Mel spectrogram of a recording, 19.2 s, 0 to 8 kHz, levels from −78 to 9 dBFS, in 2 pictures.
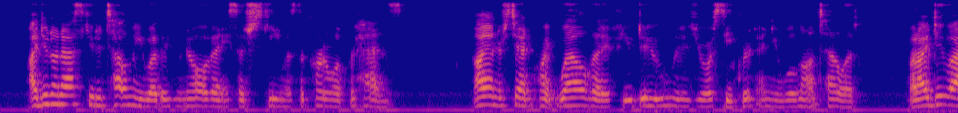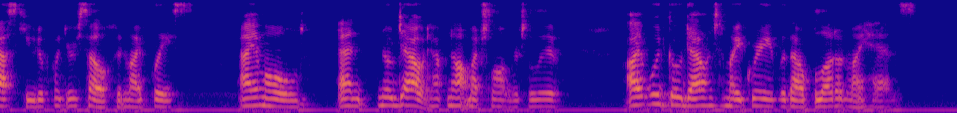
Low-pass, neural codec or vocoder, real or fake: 7.2 kHz; codec, 16 kHz, 16 kbps, FunCodec, trained on Chinese and English, 50 frames a second; fake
